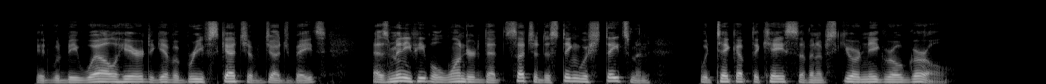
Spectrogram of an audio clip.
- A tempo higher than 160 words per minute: Yes, average, 185 wpm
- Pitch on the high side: No, low, 115 Hz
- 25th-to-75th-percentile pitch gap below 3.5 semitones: No, average, 4.1 semitones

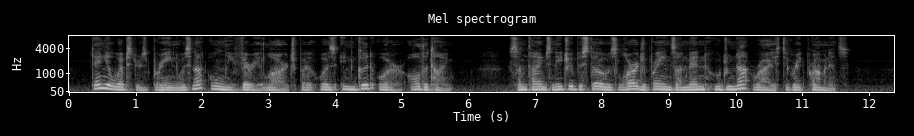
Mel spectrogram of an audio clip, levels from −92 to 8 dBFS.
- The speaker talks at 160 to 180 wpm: No, average, 150 wpm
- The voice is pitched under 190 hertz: Yes, low, 135 Hz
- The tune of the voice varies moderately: Yes, average, 3.5 semitones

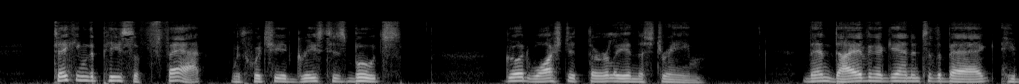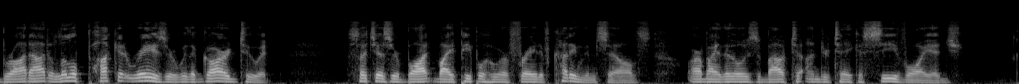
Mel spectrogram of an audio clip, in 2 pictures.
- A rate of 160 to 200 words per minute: Yes, average, 170 wpm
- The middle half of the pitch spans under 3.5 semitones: No, average, 3.8 semitones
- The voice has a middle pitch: No, low, 130 Hz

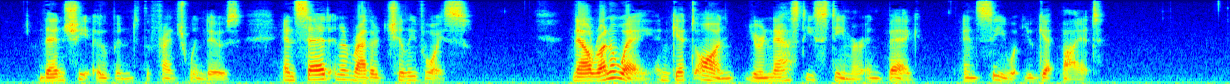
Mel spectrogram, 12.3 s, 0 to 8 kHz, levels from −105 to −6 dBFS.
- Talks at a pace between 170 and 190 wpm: No, average, 150 wpm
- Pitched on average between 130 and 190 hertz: Yes, low, 135 Hz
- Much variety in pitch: Yes, wide, 5.9 semitones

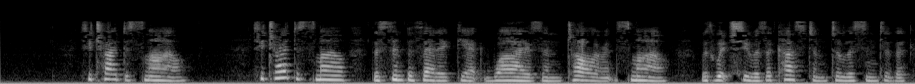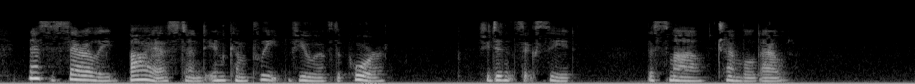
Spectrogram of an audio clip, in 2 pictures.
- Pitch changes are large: No, average, 3.3 semitones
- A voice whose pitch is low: No, medium, 180 Hz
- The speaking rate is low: Yes, slow, 130 wpm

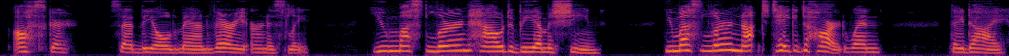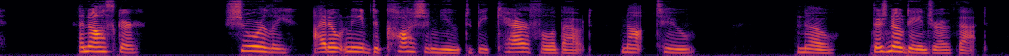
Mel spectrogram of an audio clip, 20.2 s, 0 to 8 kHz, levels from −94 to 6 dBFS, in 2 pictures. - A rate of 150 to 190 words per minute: Yes, average, 160 wpm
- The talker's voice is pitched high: Yes, high, 215 Hz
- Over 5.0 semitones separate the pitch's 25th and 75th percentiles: Yes, wide, 5.4 semitones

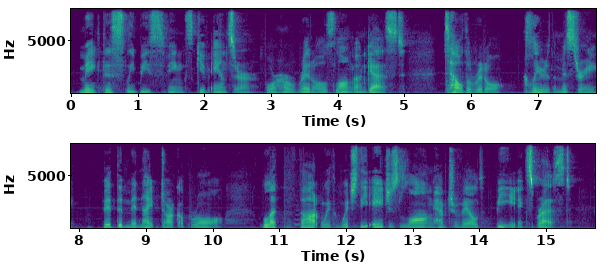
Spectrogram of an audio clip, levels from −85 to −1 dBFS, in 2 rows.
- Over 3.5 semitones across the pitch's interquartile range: No, average, 2.8 semitones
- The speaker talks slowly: Yes, slow, 130 wpm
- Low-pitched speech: Yes, low, 110 Hz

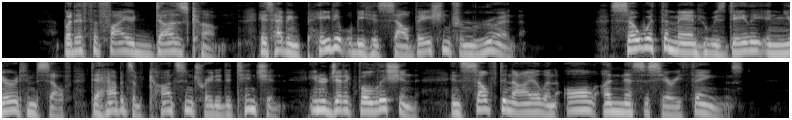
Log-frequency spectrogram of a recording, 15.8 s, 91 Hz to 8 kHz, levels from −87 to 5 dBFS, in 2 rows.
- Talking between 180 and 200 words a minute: No, average, 145 wpm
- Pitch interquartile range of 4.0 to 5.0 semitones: Yes, average, 4.3 semitones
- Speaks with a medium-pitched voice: Yes, medium, 150 Hz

